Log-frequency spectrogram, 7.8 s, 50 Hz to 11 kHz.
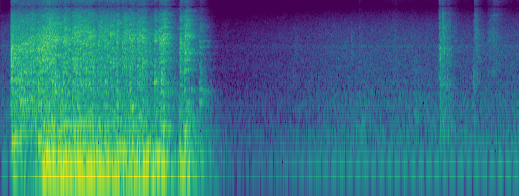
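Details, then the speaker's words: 1965 Chevy Nova wagon 327 V8 on first fire, running a temporary gas-can fuel system with water in the cooling system. It cranks, catches and roars briefly, then dies within about three seconds and won't idle; it won't pick up fuel (fuel starvation). "well I don't know how to get it to pick up fuel to do"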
